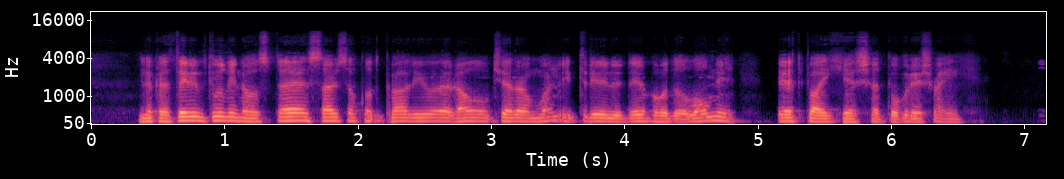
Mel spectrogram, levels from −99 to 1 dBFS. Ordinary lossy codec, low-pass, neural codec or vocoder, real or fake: none; 10.8 kHz; codec, 24 kHz, 0.9 kbps, WavTokenizer, medium music audio release; fake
